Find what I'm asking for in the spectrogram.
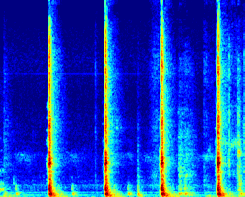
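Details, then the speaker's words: Chevrolet Trailblazer at start-up: sharp, even clicks about every half second behind the dash from the HVAC blend door actuator, out of calibration after a battery disconnect. "yeah so what is that well HVAC is hvacing in there it's got the little flapper door accelerometer doodads"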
